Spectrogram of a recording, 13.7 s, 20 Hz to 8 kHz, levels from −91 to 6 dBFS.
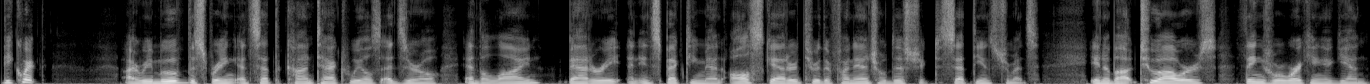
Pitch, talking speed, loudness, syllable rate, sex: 130 Hz, 165 wpm, -20 LUFS, 5.0 syllables/s, male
